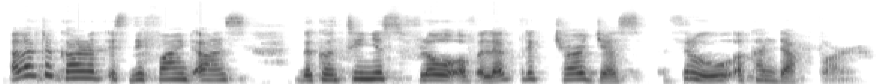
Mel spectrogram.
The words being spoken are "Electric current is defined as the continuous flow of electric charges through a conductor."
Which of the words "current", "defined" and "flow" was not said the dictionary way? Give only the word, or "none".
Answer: current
